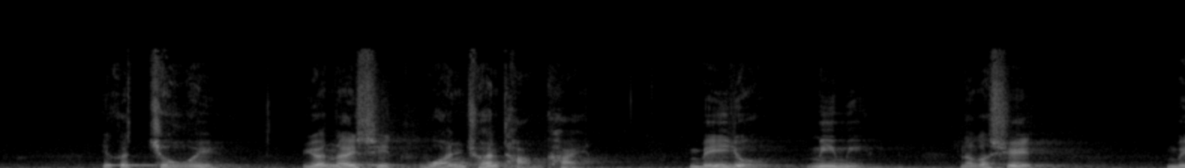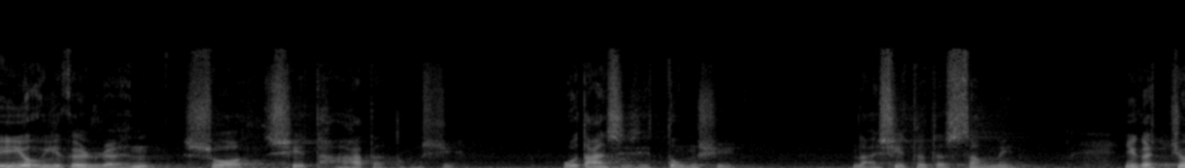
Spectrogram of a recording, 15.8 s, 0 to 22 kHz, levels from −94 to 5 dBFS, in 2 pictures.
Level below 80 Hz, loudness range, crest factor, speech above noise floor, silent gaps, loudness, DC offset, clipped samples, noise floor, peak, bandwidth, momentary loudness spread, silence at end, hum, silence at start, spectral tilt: -80 dBFS; 7 LU; 20 dB; 26 dB; none; -46 LUFS; under 0.1%; under 0.1%; -72 dBFS; -26 dBFS; 15.5 kHz; 17 LU; 0 s; none; 0.3 s; -5.5 dB/octave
